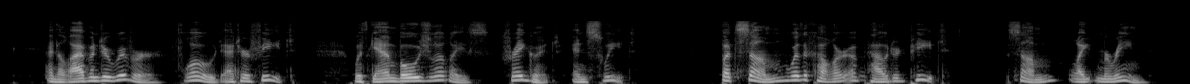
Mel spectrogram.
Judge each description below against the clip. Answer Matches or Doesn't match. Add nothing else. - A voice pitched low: Doesn't match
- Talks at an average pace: Doesn't match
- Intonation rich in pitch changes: Matches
